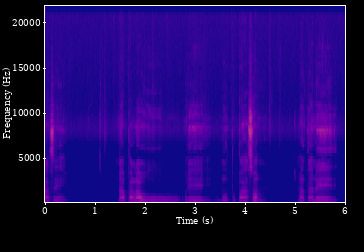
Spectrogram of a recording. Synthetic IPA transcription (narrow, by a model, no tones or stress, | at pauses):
ase | napalau | emut̪upasɔn | mat̪ane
